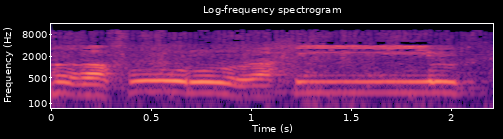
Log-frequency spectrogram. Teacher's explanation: за слово «гафурун» танвин вошел в букву «ро», то есть «идгомун» «камиль». «Бигойри гунна» уходит, да, буква, и уходит его качество.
